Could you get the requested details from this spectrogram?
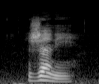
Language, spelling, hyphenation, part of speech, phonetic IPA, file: Hungarian, zseni, zse‧ni, noun, [ˈʒɛni], Hu-zseni.ogg
- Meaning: genius (someone possessing extraordinary intelligence or skill)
